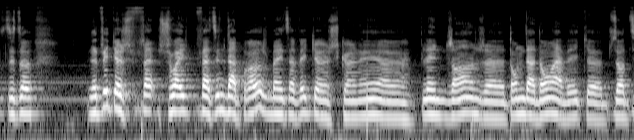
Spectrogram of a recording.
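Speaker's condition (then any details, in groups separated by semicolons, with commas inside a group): Cerebral palsy; wheelchair use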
